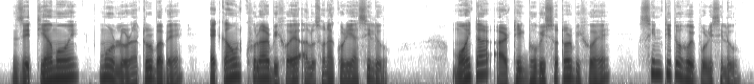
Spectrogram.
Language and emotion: Assamese, sad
